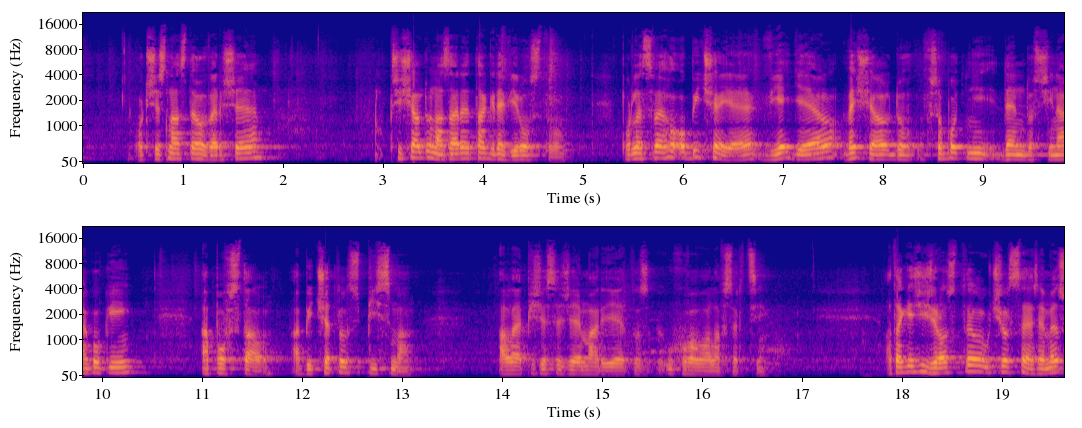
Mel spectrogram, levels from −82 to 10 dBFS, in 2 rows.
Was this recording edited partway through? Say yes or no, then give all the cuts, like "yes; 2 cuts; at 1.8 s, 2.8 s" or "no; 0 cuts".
yes; 2 cuts; at 3.0 s, 13.8 s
